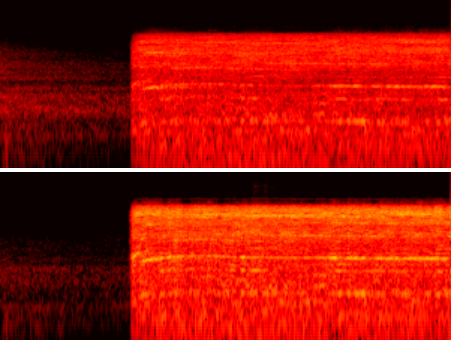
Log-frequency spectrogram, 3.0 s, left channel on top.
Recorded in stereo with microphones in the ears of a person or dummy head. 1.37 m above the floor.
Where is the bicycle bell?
No bicycle bell in this recording.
